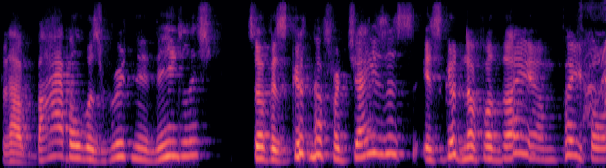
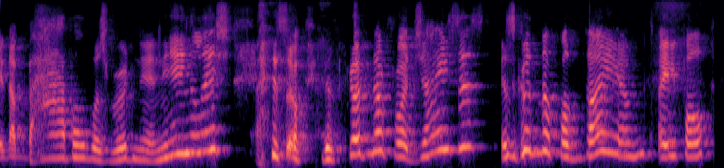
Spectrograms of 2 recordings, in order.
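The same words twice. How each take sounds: First: High, twangy Southern lady on TV; Southern twang. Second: Put-on high Southern accent breaking into laughter, slowed; Southern twang, laughing. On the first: Retold or imitated. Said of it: "she taught me how to say the dialogue". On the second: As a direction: repeat the Southern line while cracking up. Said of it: "she was teaching me how to say".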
